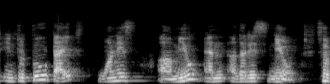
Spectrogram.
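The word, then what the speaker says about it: μ: This is pronounced as mu.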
